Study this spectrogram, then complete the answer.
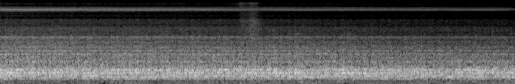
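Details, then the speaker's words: E-bike hub motor bearing spun: steady, dry, gritty rasp with no rhythm or pitch change, whereas a fresh bearing is practically inaudible. Dry wheel bearing. "Here's what a dry bearing sounds like."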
